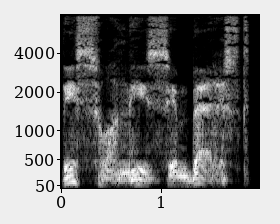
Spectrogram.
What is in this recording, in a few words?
Khajiit male oops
